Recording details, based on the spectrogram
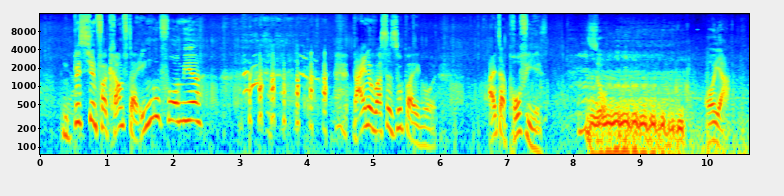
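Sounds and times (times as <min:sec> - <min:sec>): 
faint rhythmic horse hoof clops: 0:00.0 - 0:10.6
speech: 0:00.3 - 0:02.6, 0:04.2 - 0:06.2, 0:06.8 - 0:08.5, 0:10.0 - 0:10.5
laughter: 0:02.8 - 0:04.6
horse whinnying: 0:07.8 - 0:09.9.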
